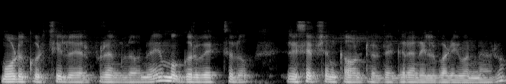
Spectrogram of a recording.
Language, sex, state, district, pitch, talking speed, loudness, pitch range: Telugu, male, Telangana, Karimnagar, 110 Hz, 140 wpm, -19 LUFS, 105-120 Hz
